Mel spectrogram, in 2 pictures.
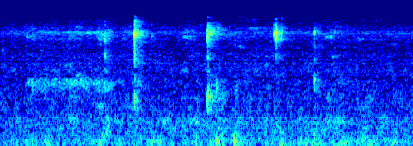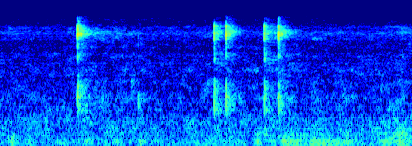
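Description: About ten faint computer mouse clicks, scattered and irregular, over a near-silent background.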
